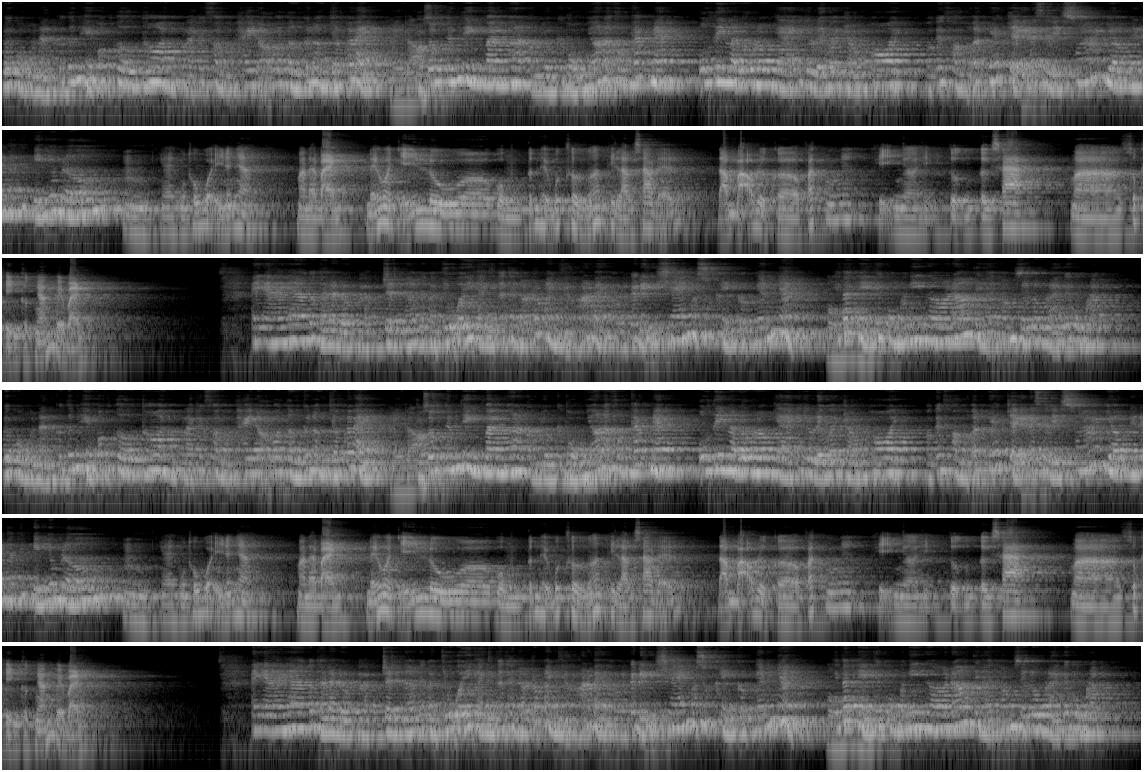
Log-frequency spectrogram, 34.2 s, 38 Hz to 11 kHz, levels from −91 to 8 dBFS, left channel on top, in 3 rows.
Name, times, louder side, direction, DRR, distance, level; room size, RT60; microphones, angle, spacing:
voice 1, 0.0-3.7 4.1-6.7 7.0-9.0 9.2-12.4 25.0-30.7 31.1-33.7, equal, 40° right, -5 dB, 4.3 m, -30 dB
voice 2, 3.9-4.3 12.6-13.9 14.4-18.2 18.6-21.7 22.1-23.7 31.1-31.5, left 1 dB, 5° left, 4 dB, 0.8 m, -33 dB
17.0 x 12.5 x 4.0 m, 1.5 s
head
